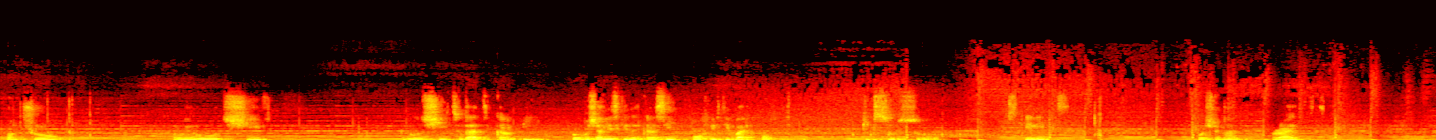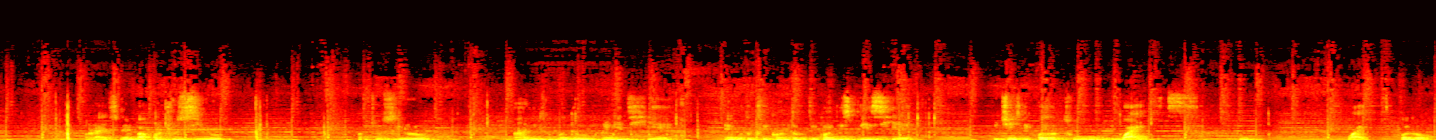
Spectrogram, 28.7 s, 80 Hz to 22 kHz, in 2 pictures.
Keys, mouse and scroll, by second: 0.8-10.8 shift+drag, 13.2 ctrl+-, 15.8 click, 16.8 ctrl+0, 19.0-23.3 drag, 23.3-28.7 drag.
